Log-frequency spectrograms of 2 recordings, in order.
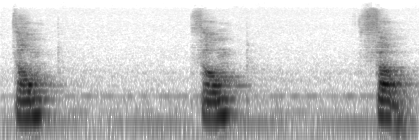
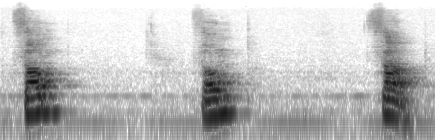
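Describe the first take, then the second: No difference in how they are said.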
